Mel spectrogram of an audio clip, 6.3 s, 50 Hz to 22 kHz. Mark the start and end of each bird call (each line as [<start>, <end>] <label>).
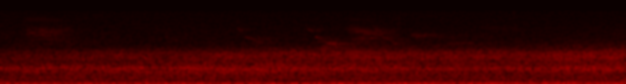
[0.00, 6.27] Gray Catbird (Dumetella carolinensis)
